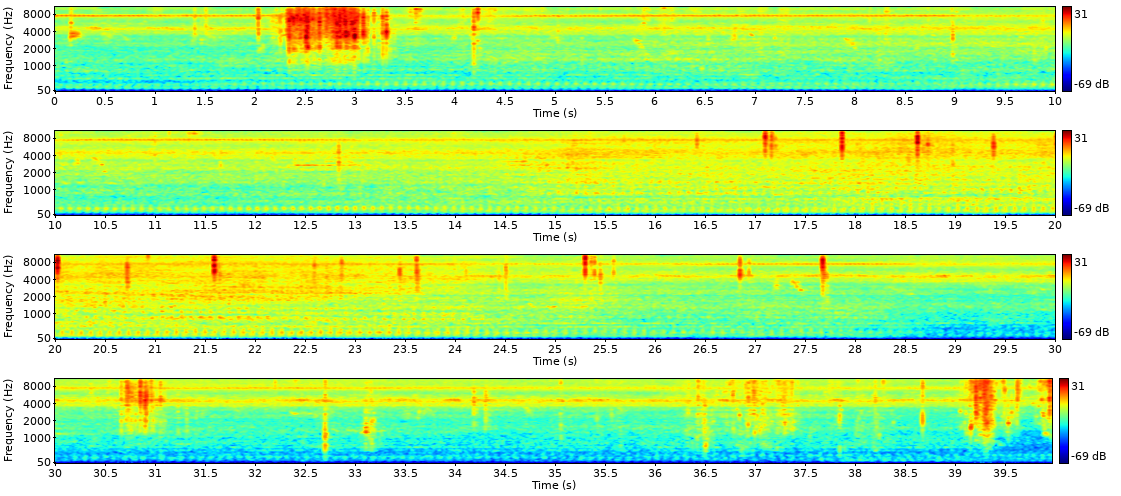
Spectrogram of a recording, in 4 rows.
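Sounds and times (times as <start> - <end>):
engine passing by: 0.0 - 29.2.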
